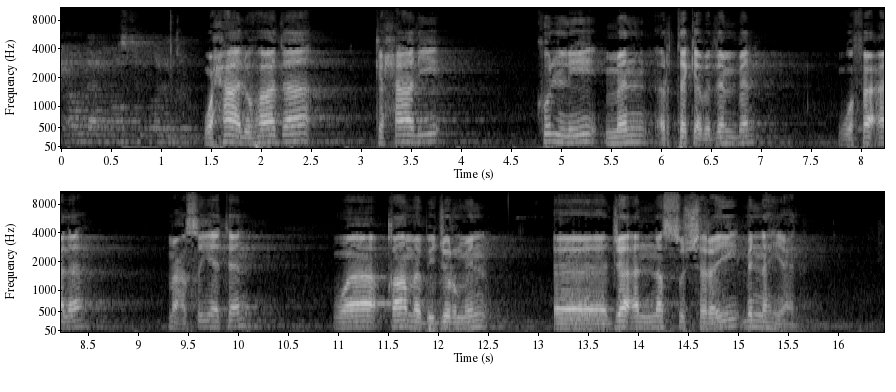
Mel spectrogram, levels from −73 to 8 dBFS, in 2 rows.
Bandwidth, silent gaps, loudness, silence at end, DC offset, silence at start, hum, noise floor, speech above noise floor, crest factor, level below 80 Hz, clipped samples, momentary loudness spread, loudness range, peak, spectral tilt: 11 kHz; none; -19 LUFS; 0.8 s; under 0.1%; 0 s; none; -53 dBFS; 33 dB; 22 dB; -52 dBFS; under 0.1%; 18 LU; 5 LU; 0 dBFS; -2.5 dB/octave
